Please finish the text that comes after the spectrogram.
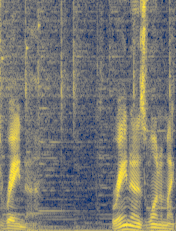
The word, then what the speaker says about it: Rena: school for girl I'll go I'll sim it's Raina Raina is one of my classmates she really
